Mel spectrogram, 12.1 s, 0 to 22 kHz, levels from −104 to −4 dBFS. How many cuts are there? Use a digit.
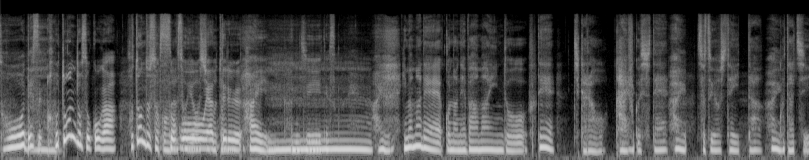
2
